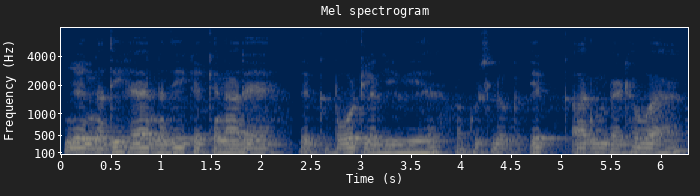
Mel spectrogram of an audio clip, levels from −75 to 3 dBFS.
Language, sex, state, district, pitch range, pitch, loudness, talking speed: Hindi, male, Chhattisgarh, Bilaspur, 95-105 Hz, 100 Hz, -37 LUFS, 160 wpm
